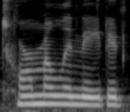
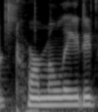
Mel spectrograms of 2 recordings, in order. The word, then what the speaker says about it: Tourmalinated: We've got Tourmalinated Quartz, or Tourmalinated Quartz. It's pronounced both ways.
